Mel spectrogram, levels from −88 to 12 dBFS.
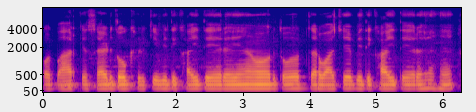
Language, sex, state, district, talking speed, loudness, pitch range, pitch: Hindi, male, Jharkhand, Deoghar, 170 wpm, -19 LUFS, 100-105 Hz, 105 Hz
